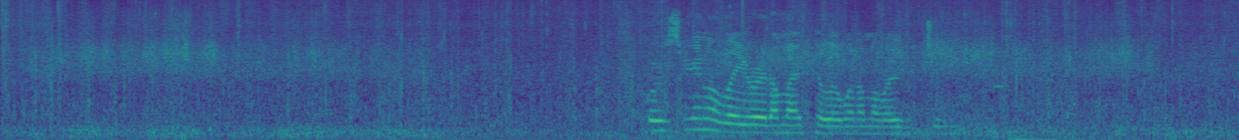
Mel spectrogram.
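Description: Wind rushes steadily past during a glide through the air.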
